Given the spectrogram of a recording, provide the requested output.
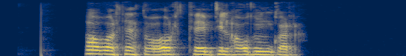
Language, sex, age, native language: Icelandic, male, 60-69, Icelandic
